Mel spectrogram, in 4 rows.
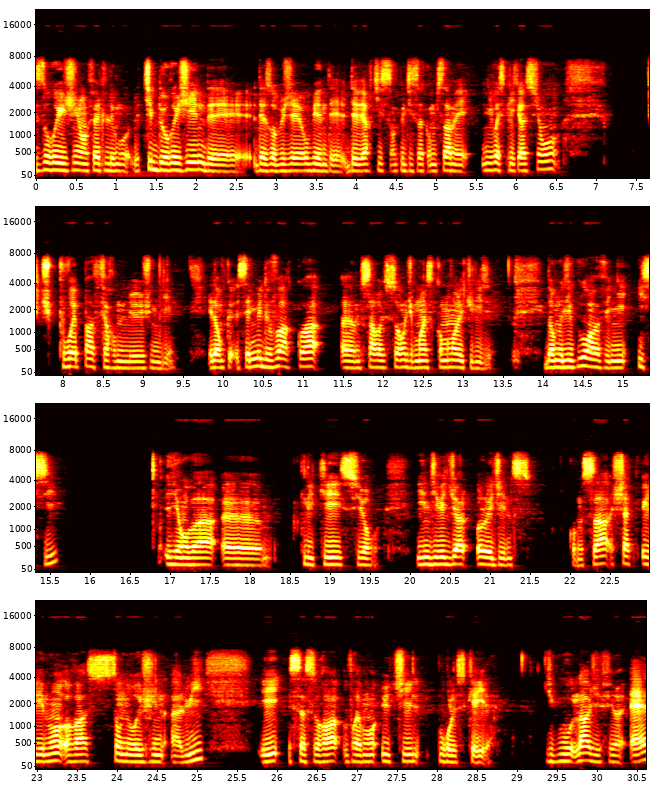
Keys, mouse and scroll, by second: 11.9-12.5 scroll down 1, 15.2 click, 29.9 s.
